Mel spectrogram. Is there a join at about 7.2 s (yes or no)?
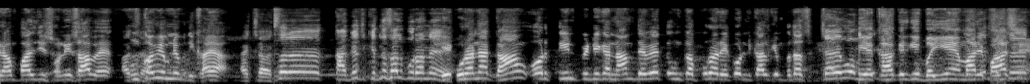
no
